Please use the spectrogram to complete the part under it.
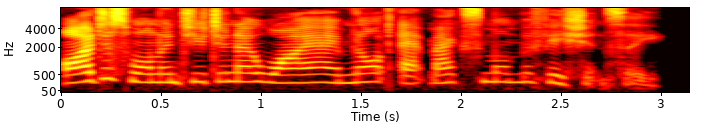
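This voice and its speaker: A woman's voice: high-pitched, fairly even intonation, a little fast, fairly bright tone, no room sound, clean studio sound. A woman voicing a tired, serious feline alien warrior who speaks formally in an audiobook. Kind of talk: audiobook character voice.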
